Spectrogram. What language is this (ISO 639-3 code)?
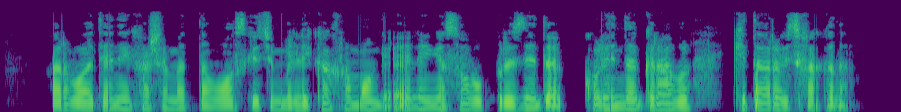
uzb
